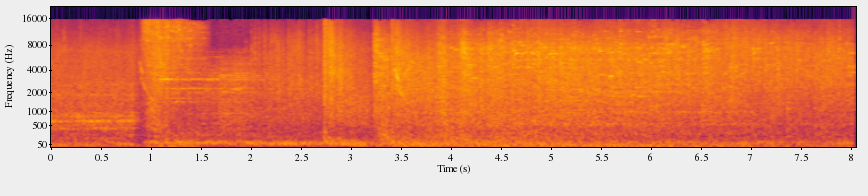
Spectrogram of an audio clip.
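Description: A loud explosion booms and rumbles as debris crashes down.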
